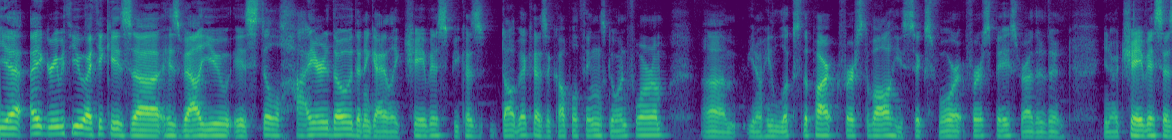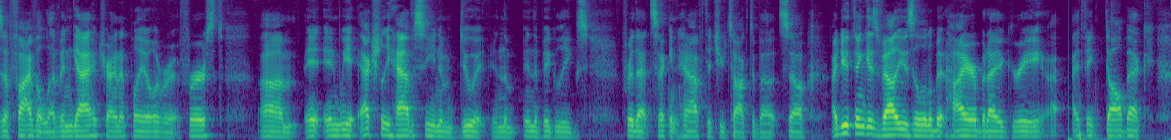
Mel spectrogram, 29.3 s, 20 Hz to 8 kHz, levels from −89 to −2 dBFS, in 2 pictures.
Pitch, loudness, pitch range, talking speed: 115 Hz, -25 LUFS, 105-120 Hz, 210 wpm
